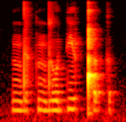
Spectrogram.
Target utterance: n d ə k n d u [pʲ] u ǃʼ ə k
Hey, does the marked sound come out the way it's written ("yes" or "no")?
yes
